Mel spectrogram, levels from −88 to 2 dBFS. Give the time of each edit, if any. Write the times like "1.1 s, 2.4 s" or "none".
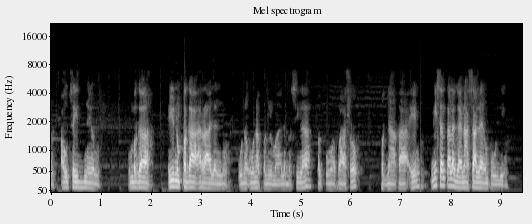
7.4 s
